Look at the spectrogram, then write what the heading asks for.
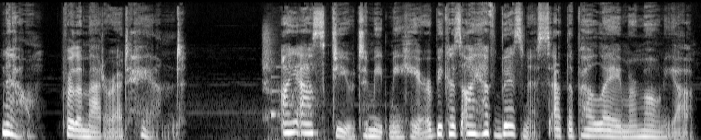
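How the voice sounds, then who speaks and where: Calm, low-voiced, poised noblewoman, formal, menacing, reverberant game audio. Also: a little hiss or hum. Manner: poised, measured, formally polite. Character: cool, composed noblewoman leader, menacing. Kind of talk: game cutscene voice acting.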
